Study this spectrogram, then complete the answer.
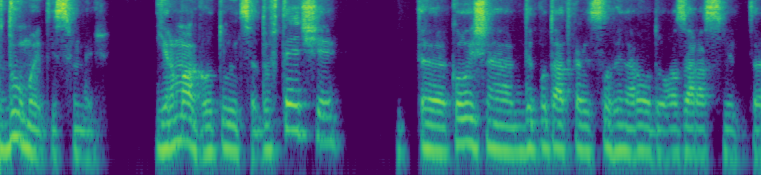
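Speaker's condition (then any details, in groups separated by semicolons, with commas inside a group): No condition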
